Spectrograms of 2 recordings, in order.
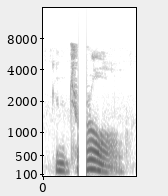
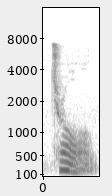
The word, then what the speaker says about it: control: Control, Control, this is the second syllable, it is stressed.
